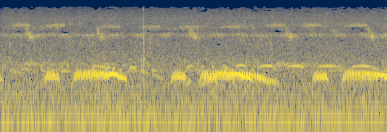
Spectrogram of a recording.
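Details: Dove cooing during trapping, a short low note followed by a longer drawn-out coo, the pair repeated roughly every second with a faint high steady hum behind.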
